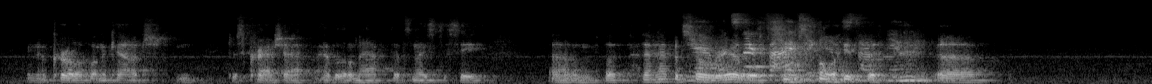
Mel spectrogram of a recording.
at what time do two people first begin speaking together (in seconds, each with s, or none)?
6.8 s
